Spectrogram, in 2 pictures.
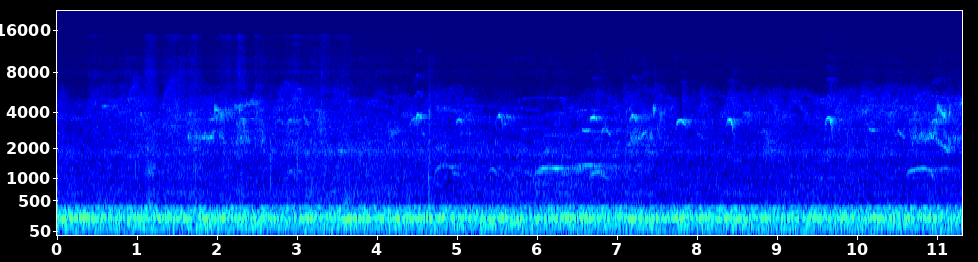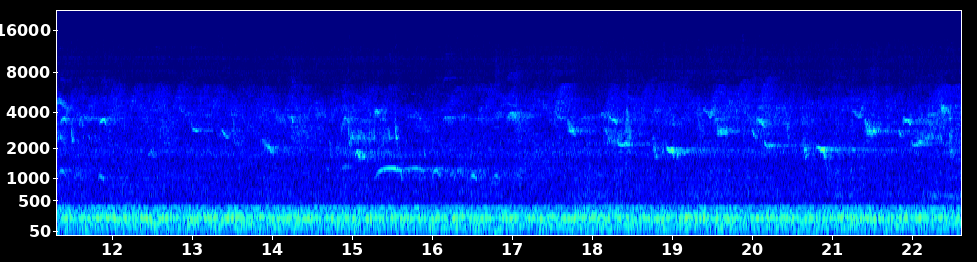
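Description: Small birds chirping with many short, scattered calls and a few little arched notes, over a steady low background hum.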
